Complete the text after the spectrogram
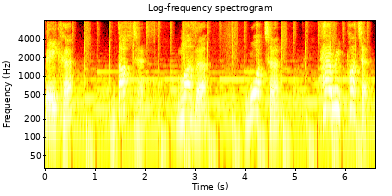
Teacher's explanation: the r is not pronounced the British R is silent when the r is in the middle of the word but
